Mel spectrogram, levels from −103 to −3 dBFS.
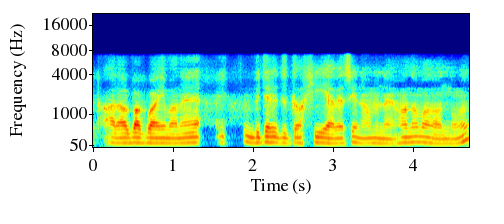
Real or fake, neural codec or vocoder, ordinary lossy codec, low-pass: fake; codec, 24 kHz, 0.5 kbps, DualCodec; none; 7.2 kHz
